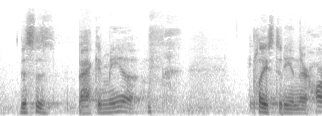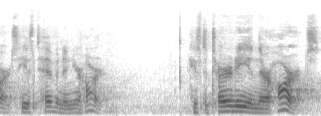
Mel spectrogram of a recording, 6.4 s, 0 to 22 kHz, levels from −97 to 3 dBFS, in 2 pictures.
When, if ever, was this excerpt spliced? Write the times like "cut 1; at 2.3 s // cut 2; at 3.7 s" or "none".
cut 1; at 2.5 s // cut 2; at 2.8 s // cut 3; at 3.6 s // cut 4; at 5.3 s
